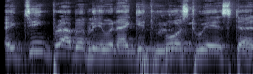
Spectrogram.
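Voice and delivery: playful put-on Jamaican accent. Performer naming drunk accent, Jamaican accent. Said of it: "more of a Jamaican".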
